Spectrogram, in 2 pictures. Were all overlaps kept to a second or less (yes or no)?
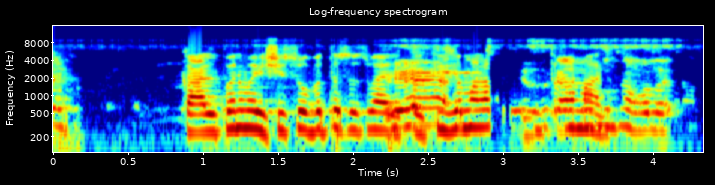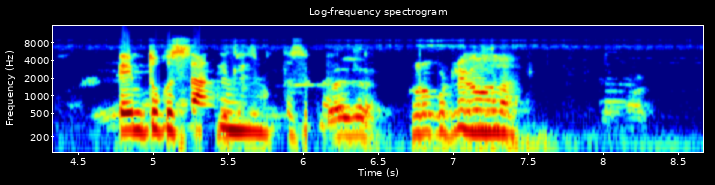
no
